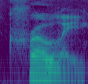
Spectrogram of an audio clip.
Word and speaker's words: Crowley: two that AC alist Crowley's name is pronounced Crowley all right I'm going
